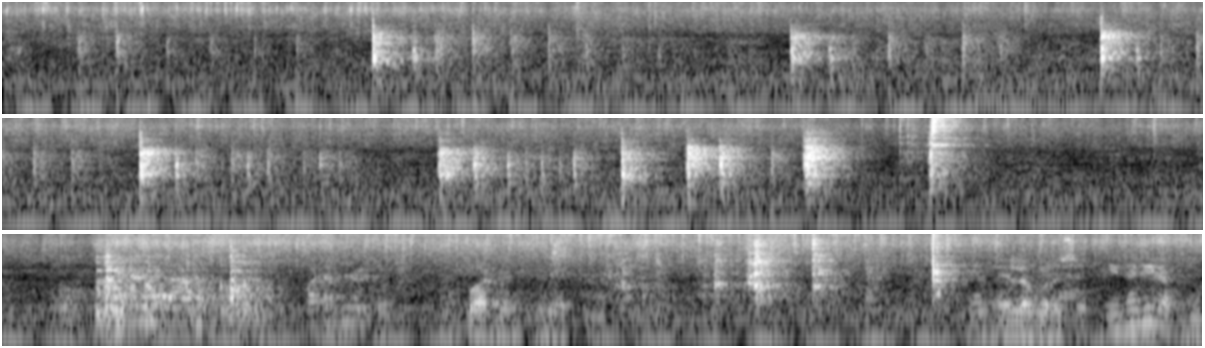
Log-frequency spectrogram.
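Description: Chef's knife chopping spring onions on a plastic cutting board in short runs of quick taps, over a steady sizzle of food frying in a pan and a steady low hum.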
